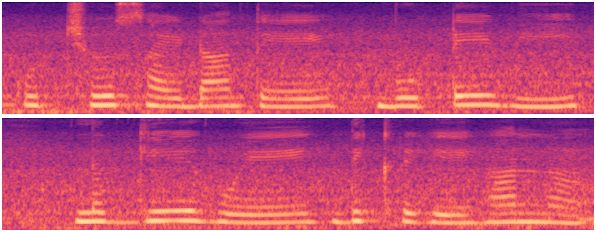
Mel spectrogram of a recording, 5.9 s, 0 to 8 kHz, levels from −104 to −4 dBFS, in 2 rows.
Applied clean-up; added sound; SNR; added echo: none; none; none; none.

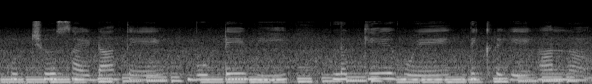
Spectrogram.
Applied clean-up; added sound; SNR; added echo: none; Bass guitar; -2 dB; none.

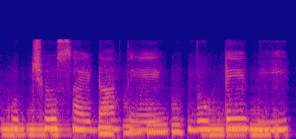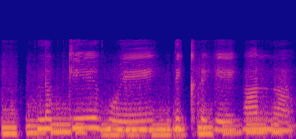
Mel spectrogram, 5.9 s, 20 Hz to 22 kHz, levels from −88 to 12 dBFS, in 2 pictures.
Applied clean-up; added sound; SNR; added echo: neural mask model RNNoise.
